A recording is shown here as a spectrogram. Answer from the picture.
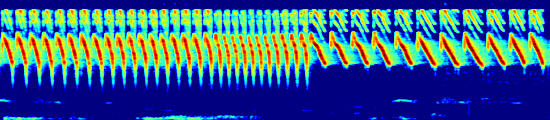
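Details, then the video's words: Belgian canary singing, used for training other canaries to sing: rapid series of loud descending whistled notes, about five per second, slowing into wider-spaced sweeping notes after three seconds. "Belgian canary singing makes your canary sing"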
